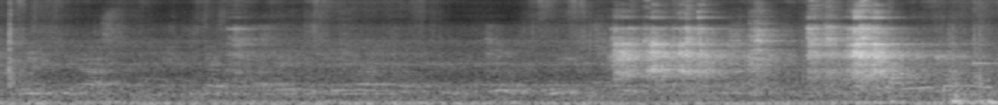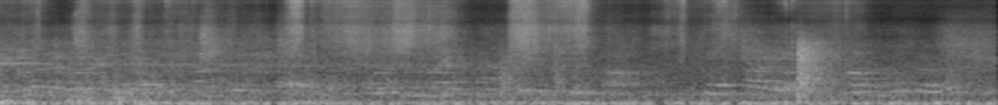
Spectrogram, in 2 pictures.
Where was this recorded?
in a restaurant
